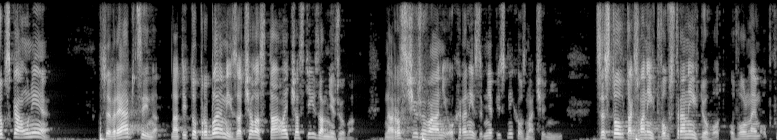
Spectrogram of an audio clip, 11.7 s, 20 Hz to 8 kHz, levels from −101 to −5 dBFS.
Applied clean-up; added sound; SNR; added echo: classical method spectral subtraction.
